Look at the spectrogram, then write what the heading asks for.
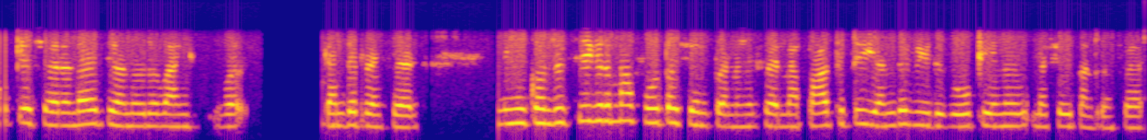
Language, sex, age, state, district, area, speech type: Tamil, female, 30-45, Tamil Nadu, Viluppuram, rural, conversation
